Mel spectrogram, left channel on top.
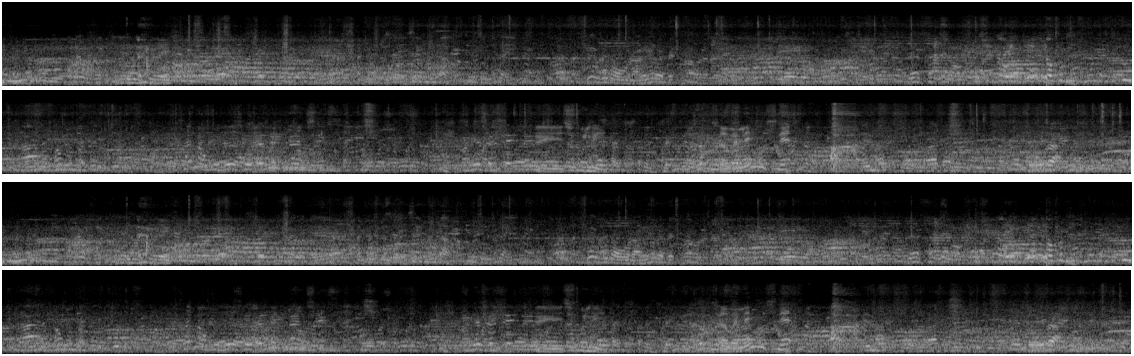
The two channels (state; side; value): normal; both; correlation 0.63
